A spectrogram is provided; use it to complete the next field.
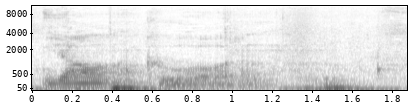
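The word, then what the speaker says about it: Jan: of course it's a literal translation into English but in Dutch it's pronounced Young we talked before sometimes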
